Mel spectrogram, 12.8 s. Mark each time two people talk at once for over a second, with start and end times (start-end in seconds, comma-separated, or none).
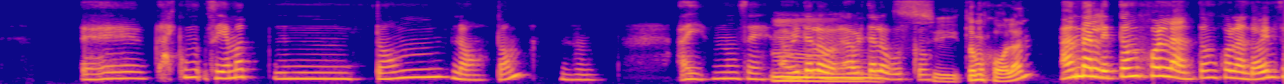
7.7-9.4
